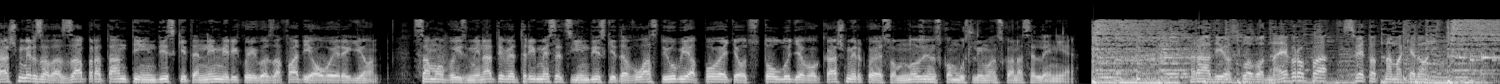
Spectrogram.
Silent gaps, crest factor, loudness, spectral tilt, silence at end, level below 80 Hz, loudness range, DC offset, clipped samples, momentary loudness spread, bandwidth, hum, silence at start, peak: none; 12 dB; -13 LUFS; -5 dB/octave; 0 s; -26 dBFS; 1 LU; under 0.1%; under 0.1%; 3 LU; 8.8 kHz; none; 0 s; 0 dBFS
